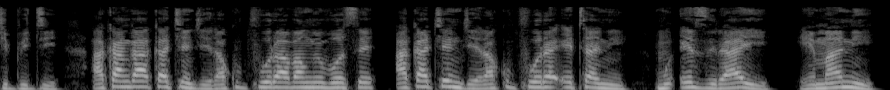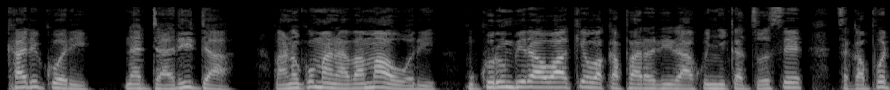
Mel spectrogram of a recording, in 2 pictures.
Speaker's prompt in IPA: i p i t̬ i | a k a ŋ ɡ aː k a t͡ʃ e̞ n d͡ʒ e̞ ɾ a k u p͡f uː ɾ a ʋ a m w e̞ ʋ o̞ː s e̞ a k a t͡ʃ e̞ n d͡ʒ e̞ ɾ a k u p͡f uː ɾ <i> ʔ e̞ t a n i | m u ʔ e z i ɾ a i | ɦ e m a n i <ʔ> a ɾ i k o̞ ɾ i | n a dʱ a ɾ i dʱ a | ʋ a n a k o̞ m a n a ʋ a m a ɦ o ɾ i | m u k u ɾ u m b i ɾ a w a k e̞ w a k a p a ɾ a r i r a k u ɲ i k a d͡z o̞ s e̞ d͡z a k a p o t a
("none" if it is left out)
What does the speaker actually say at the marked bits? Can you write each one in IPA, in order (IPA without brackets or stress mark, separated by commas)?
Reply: a, k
